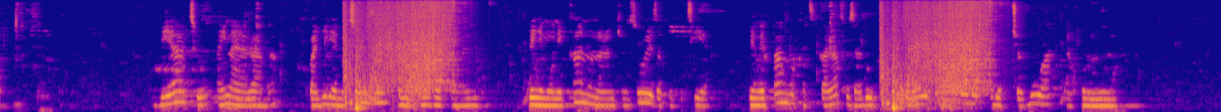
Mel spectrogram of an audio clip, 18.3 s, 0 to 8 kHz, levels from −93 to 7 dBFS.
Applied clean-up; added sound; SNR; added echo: classical method WPE with log-MMSE.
